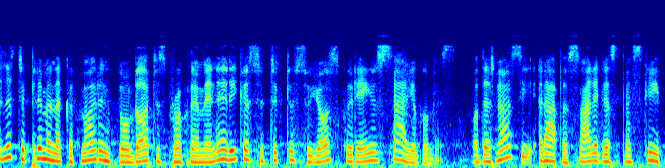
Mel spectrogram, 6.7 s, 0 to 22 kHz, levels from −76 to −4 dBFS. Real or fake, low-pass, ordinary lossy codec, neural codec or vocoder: fake; 7.2 kHz; Opus, 24 kbps; codec, 16 kHz, 1.1 kbps, Voila-Tokenizer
